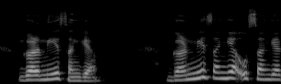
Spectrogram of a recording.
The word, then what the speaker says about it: संज्ञा: बनता है इसका उच्चारण ज्ञ नहीं होता है बल्कि इसका उच्चारण ज्ञ होता है तो इसका सही उच्चारण संज्ञा नहीं बल्कि संज्ञा होगा तो शायद अब आप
